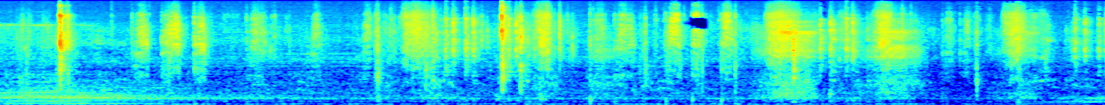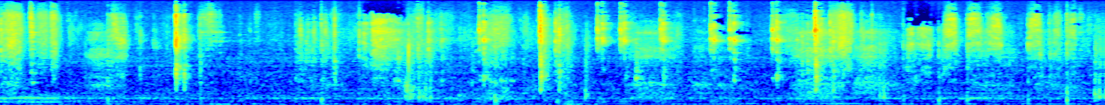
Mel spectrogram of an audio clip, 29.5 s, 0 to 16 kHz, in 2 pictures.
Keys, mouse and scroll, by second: 0.7 f, 17.0 x.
